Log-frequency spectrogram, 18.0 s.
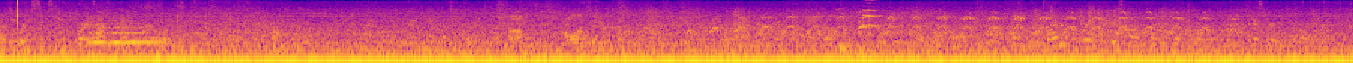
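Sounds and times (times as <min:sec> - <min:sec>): steady low hum: 0:00.0 - 0:18.0
bird repeated calls: 0:09.5 - 0:16.6.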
